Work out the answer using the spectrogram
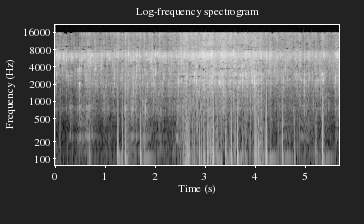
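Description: Stuffed green capsicums sizzling in a little hot oil in a steel kadai as they are set in one by one. A run of sharp knocks comes as the peppers are put down against the pan.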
